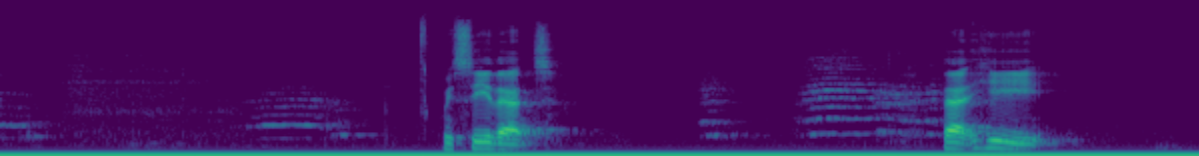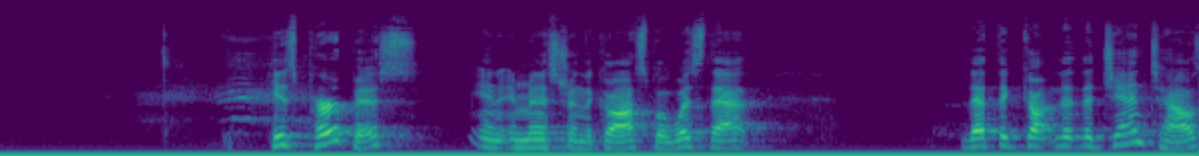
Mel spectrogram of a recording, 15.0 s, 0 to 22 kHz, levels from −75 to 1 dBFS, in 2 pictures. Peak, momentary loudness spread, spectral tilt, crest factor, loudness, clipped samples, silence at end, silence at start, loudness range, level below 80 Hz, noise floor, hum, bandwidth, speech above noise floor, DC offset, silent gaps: -8 dBFS; 24 LU; -3.5 dB/octave; 24 dB; -28 LUFS; under 0.1%; 0 s; 1.65 s; 7 LU; -72 dBFS; -71 dBFS; none; 16.5 kHz; 43 dB; 3%; none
